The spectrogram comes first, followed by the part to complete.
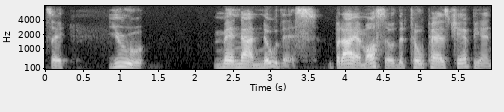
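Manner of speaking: very slow, deliberate, stretched-out, drawn-out words. Speaker announces saying the next line very slowly and low: very slow and low. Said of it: "I'm going to say very slowly and low".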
